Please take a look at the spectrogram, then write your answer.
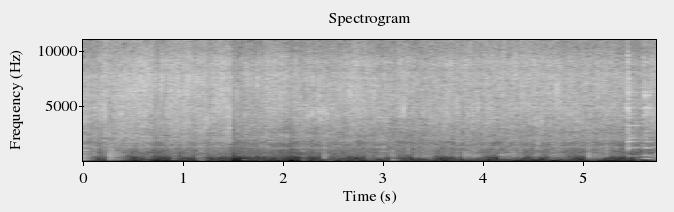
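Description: Onions fry in hot oil in a pan for prawn biryani, a loud, steady sizzle with occasional stirring scrapes, close and continuous without talk.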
